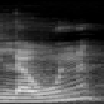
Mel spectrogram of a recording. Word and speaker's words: لون: And again, instead of saying لون, we say لون, which means color, لون.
